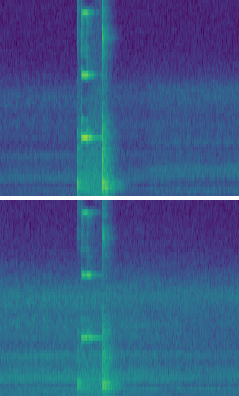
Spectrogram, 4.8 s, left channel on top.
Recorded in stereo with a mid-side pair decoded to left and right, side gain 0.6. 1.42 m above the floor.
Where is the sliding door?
45° left, 0.7 m.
